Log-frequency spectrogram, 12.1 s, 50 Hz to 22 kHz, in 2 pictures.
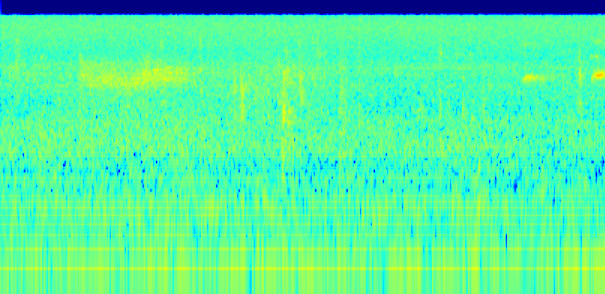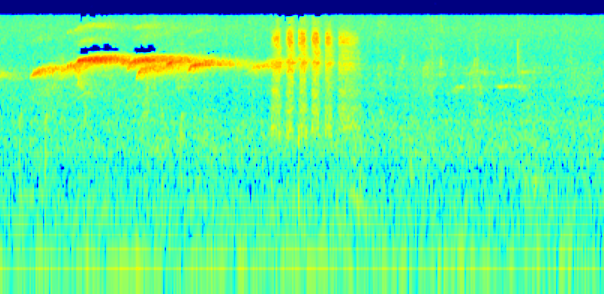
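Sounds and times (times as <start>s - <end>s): small bird chirping: 5.2s - 9.4s.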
